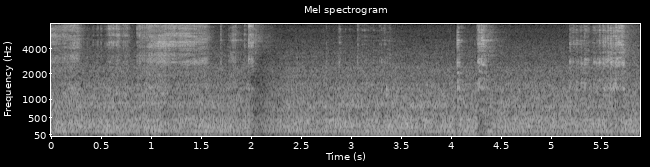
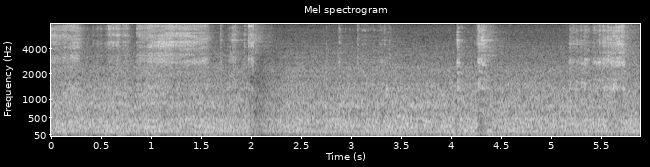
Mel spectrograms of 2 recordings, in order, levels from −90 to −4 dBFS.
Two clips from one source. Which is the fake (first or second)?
second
